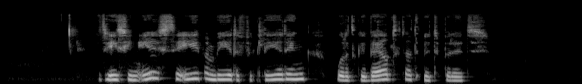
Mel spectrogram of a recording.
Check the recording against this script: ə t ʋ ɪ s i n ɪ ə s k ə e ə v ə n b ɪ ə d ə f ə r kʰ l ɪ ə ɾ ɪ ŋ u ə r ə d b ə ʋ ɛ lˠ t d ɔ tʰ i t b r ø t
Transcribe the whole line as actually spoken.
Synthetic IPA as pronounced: ə t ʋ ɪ s i n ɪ ə s t ə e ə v ə n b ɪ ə d ə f ə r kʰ l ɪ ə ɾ ɪ ŋ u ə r ə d ɡ ə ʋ ɛ lˠ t d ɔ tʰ y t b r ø t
